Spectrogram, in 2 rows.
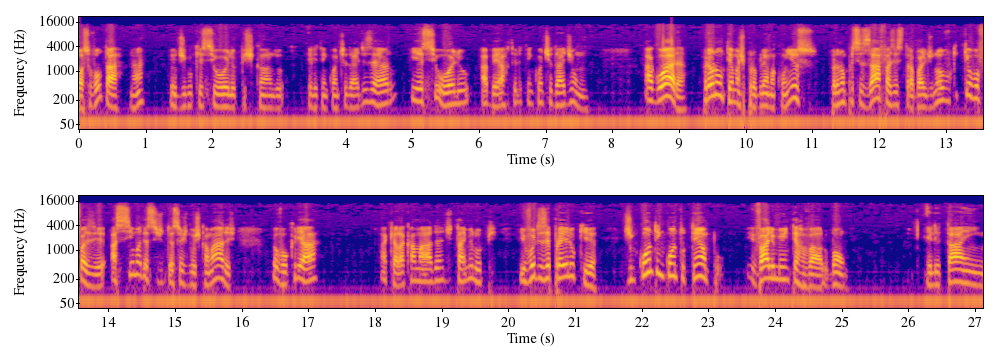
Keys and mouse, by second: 1.6 click, 3.1 0, 3.5 Return, 4.8 click, 6.8 click, 7.7 1, 7.9 Return, 9.2-14.2 drag, 14.6 click, 16.1 right click, 19.7 click, 24.9 click, 26.1 click.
